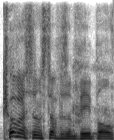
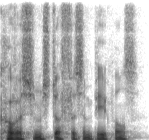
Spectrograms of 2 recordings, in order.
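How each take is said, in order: First: It is said brightly, with more energy. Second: It is said flatly, with little energy. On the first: The speaker calls it right. "That was better" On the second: The speaker calls it wrong. "You sounded so excited when you said that"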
